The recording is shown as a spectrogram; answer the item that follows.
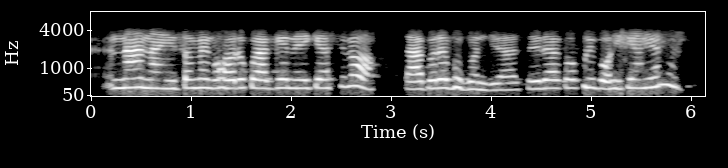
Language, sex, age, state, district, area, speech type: Odia, female, 18-30, Odisha, Dhenkanal, rural, conversation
